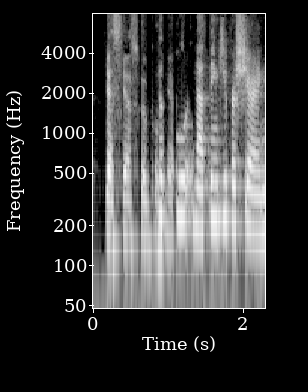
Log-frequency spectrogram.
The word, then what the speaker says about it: Vipul: Yes, Vipul.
